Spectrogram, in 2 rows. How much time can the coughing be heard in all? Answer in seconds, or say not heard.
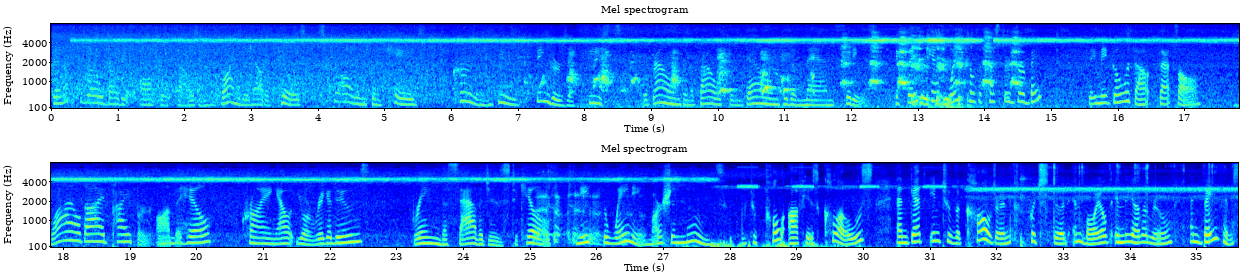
3 s.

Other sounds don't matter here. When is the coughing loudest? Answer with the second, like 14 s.
13 s.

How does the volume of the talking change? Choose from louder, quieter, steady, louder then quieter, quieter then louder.
louder.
